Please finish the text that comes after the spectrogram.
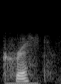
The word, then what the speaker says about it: Christ: police officer um Cliff Christ and then the last name is spelled like Christ but it's pronounced Chris and um a few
